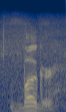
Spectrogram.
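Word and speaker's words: Woolly Bugger: You call it a booger or a bugger? It's because it's not spelt booger. It's spelt bugger, I guess.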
